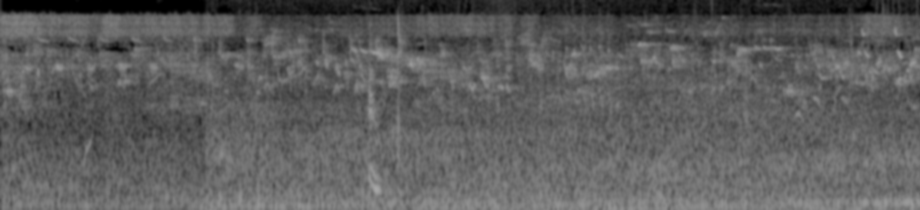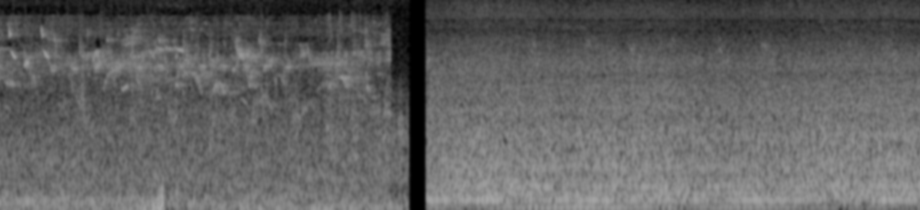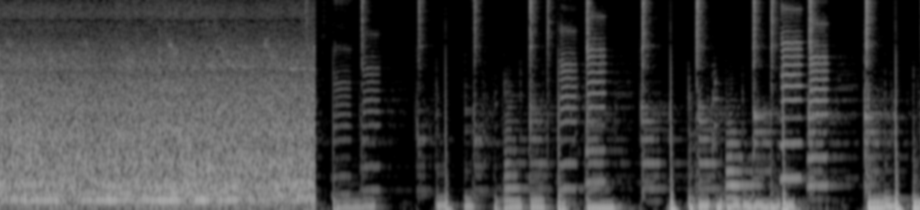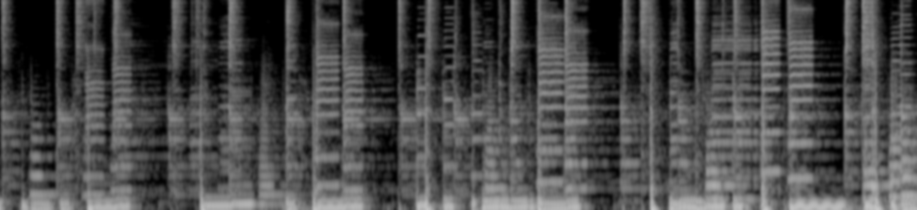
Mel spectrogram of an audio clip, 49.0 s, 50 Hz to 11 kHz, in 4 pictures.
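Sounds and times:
songbirds chirping and warbling: 0:00.0 - 0:18.1, 0:19.2 - 0:28.8.

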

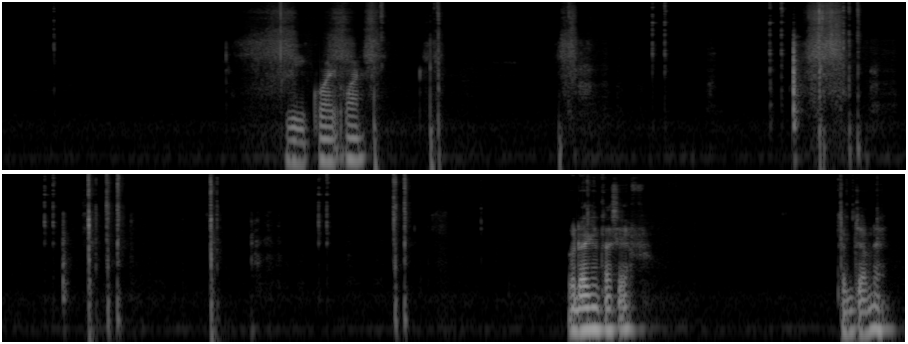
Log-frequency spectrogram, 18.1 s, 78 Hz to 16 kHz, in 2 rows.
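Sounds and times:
computer keyboard keystrokes: 0:09.5 - 0:10.3, 0:13.0 - 0:13.2.

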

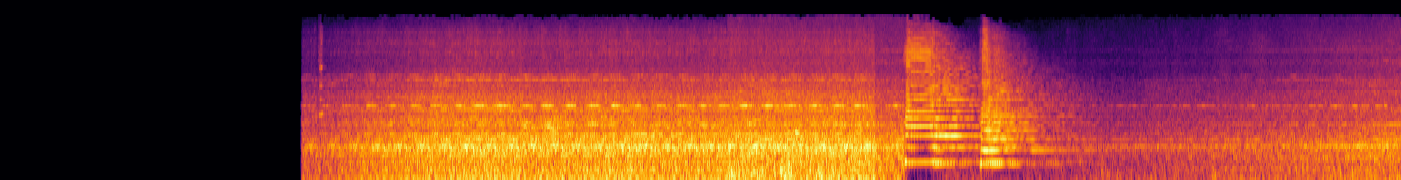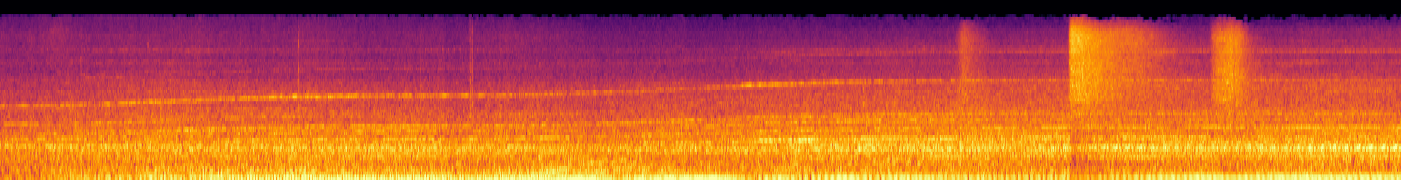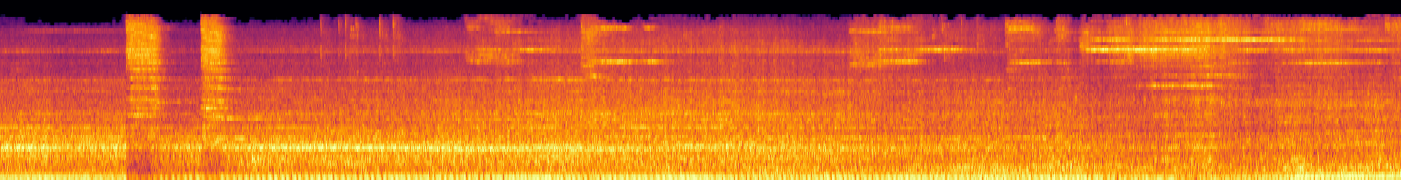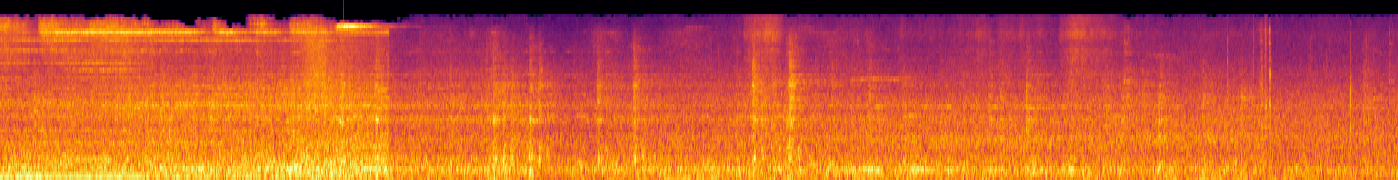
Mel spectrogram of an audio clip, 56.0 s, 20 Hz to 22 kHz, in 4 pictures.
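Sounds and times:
diesel locomotive engine droning: 0:03.0 - 0:56.0
high wheel squeal: 0:03.1 - 0:09.1, 0:11.8 - 0:26.7, 0:29.2 - 0:30.6, 0:31.7 - 0:46.1, 0:50.2 - 0:51.8
coaches clicking over rail joints: 0:30.0 - 0:38.8, 0:39.5 - 0:56.0.

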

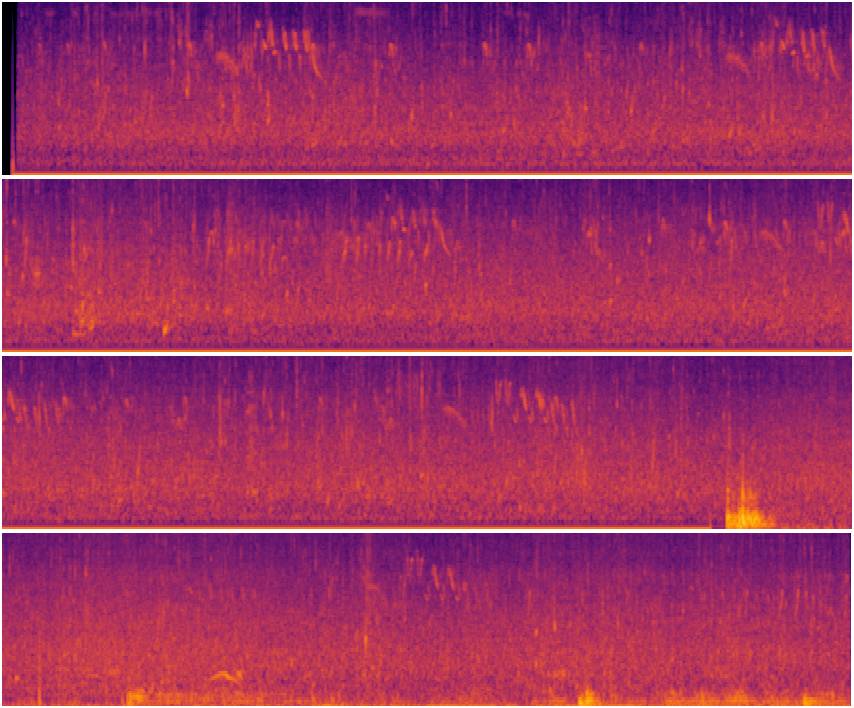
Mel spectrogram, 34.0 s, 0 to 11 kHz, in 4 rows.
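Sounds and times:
flowing water rushing: 0:00.2 - 0:33.9
loud low thump: 0:24.2 - 0:24.8
soft knock: 0:24.3 - 0:24.8.

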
